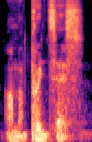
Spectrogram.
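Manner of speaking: hushed, low, a hint of a secretive child; secretive daughter. Father voicing his daughter's undercover princess secret, softly.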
